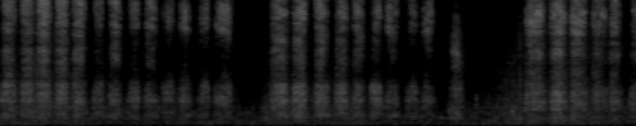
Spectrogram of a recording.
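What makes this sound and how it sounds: A pencil tip scratches quick hatching strokes across the page of an open paper sketchbook. Rapid, bright, papery scratches come in steady bursts, with two brief pauses before the strokes resume.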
